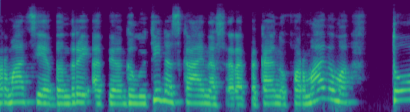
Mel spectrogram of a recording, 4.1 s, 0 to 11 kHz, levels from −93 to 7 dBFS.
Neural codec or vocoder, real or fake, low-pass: none; real; 9.9 kHz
